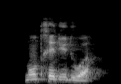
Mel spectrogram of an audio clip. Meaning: to point out, to indicate; to point at; to point the finger at, to blame, to accuse, to incriminate
- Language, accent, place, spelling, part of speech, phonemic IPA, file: French, France, Lyon, montrer du doigt, verb, /mɔ̃.tʁe dy dwa/, LL-Q150 (fra)-montrer du doigt.wav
